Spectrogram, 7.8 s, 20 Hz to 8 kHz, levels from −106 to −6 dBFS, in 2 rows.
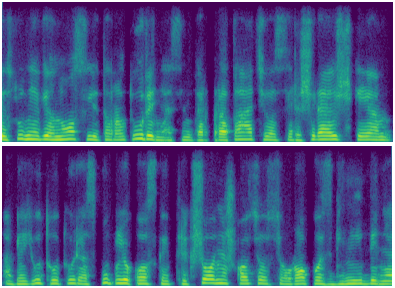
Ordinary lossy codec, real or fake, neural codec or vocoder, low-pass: Opus, 32 kbps; fake; codec, 16 kHz, 2 kbps, FreqCodec, larger model; 7.2 kHz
